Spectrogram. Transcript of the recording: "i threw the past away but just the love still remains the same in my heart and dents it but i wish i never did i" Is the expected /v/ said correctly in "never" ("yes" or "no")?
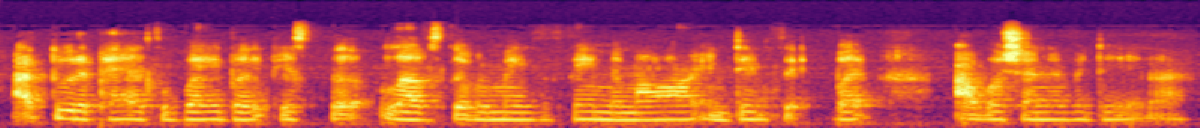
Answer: yes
